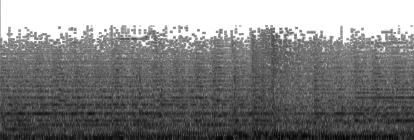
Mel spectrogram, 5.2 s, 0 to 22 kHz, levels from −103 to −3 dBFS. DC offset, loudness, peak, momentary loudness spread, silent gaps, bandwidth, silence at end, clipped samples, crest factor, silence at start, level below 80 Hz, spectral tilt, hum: under 0.1%; -14 LUFS; -2 dBFS; 2 LU; none; 11 kHz; 0 s; under 0.1%; 10 dB; 0 s; -16 dBFS; -5.5 dB/octave; none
